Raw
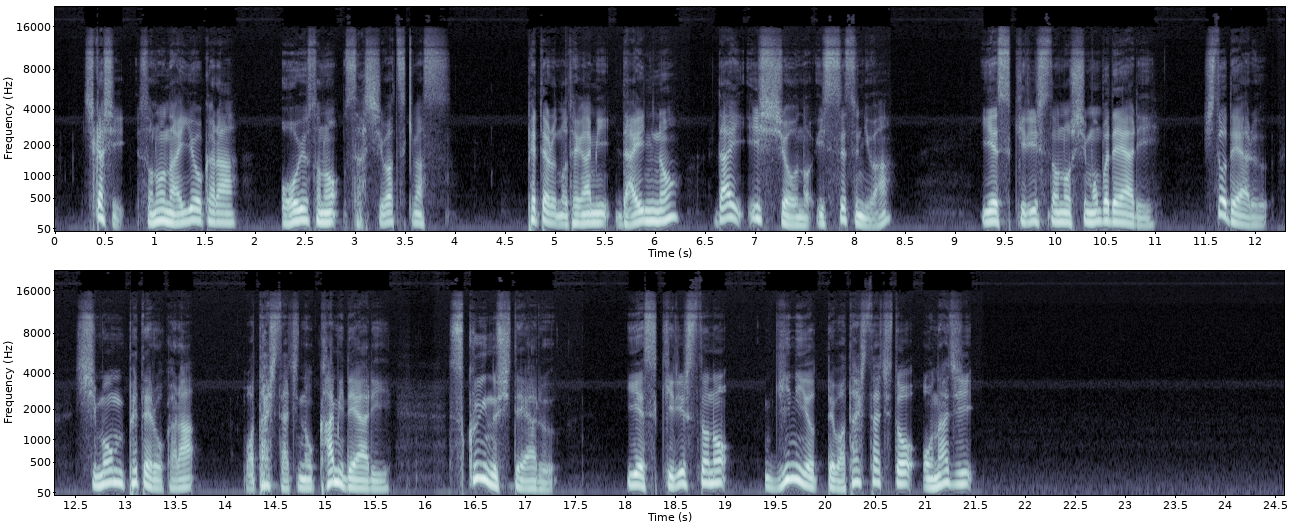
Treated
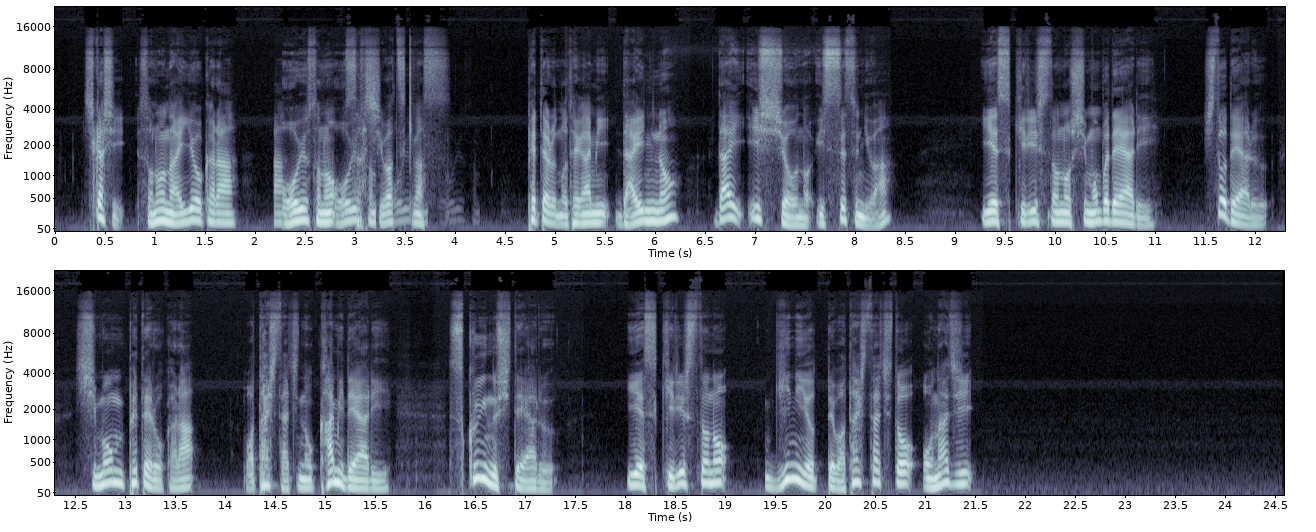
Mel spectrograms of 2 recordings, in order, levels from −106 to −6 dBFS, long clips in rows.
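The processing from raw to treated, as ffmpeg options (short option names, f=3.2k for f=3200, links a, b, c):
-filter_complex "[0:a]asplit=2[a][b];[b]afade=t=in:st=1.67:d=0.01,afade=t=out:st=2.68:d=0.01,aecho=0:1:520|1040|1560:0.501187|0.0751781|0.0112767[c];[a][c]amix=inputs=2:normalize=0,asettb=1/sr,asplit=3[d][e][f];[d]atrim=end=6.084[g];[e]atrim=start=6.08:end=7.91,asetpts=PTS-STARTPTS,afade=t=in:d=0.004:c=qsin,afade=t=out:st=1.826:d=0.004:c=qsin,equalizer=f=11k:w=3:g=13[h];[f]atrim=start=7.906[i];[g][h]acrossfade=d=0.004:c1=hsin:c2=qsin[j];[j][i]acrossfade=d=0.004:c1=qsin:c2=hsin"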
